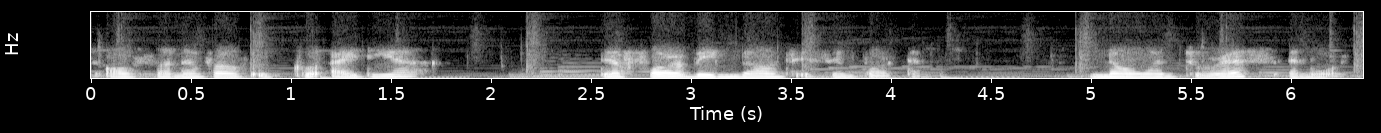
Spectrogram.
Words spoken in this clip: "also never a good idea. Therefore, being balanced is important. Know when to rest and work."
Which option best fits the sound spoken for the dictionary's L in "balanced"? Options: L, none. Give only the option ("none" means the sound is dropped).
none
